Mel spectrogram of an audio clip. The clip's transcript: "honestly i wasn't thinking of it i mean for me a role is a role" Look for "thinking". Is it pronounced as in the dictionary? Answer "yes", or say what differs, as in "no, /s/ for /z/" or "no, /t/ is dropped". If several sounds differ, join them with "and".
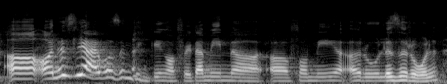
no, /t/ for /θ/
